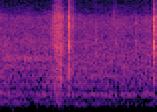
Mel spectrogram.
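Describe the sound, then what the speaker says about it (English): Honey bees buzz faintly around hives in a Caribbean bee yard on Trinidad, a soft steady drone with a couple of brief louder passes close by. "The bees are behaving a little hot today."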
